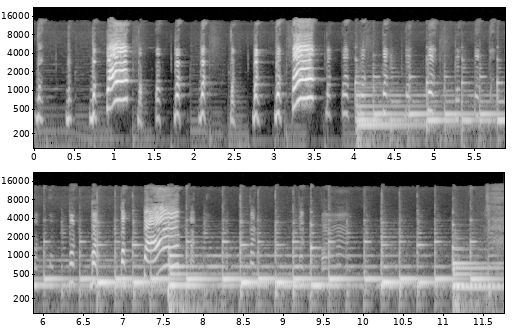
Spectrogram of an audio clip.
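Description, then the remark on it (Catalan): A hen clucks in a quick, uneven series of sharp calls for a few seconds, then a bright, steady musical jingle takes over and plays to the end. “Doncs ens van compartir, permeteu-me que rigui una mica, perquè aquest Ofici d'Educar s'ha engallinat, m'ha fet gràcia.”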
